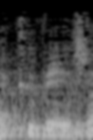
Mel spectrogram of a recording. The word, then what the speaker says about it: cuvées: I mean, I think I'll start, but I think that, you know, we've done the cuvées on a couple of times, and that's where, you know, you're incorporating.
